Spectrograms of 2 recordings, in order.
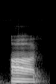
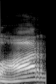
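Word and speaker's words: hour: और यहां पर आवर, इसको हार नहीं पढ़ने, आवर आवर, ठीक है, एच साइलेंट रहता है लगभग, इसलिए।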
